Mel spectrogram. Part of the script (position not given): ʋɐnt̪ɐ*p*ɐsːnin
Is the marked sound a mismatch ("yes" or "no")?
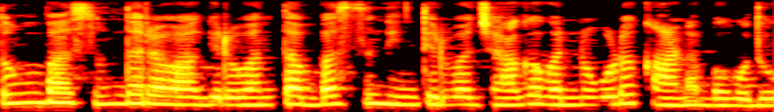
yes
